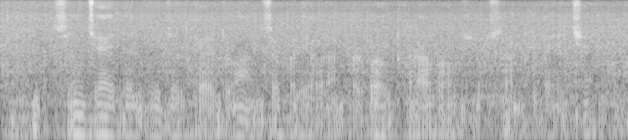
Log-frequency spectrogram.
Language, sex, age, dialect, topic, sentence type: Maithili, male, 56-60, Eastern / Thethi, agriculture, statement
